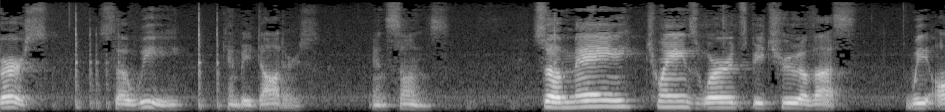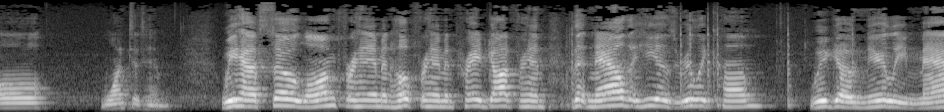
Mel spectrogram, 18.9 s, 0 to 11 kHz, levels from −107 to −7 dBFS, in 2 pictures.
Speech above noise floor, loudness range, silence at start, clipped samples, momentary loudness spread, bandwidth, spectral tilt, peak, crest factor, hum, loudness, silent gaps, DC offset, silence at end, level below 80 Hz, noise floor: 35 dB; 11 LU; 0 s; under 0.1%; 20 LU; 10.5 kHz; -5.5 dB/octave; -8 dBFS; 20 dB; none; -26 LUFS; none; under 0.1%; 0 s; -86 dBFS; -62 dBFS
